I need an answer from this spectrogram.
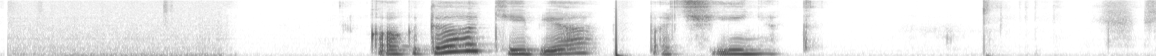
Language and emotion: Russian, sad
